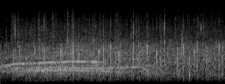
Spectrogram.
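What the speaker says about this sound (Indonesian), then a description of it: "3 besar, tepuk tangan dong" Brief applause and scattered claps break out from the audience at a televised stand-up comedy competition, with a faint tonal sweep underneath that fades as the clapping thins.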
